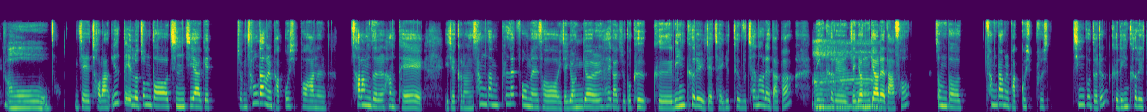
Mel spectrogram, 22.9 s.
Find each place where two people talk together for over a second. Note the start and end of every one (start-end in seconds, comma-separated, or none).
16.3-17.6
